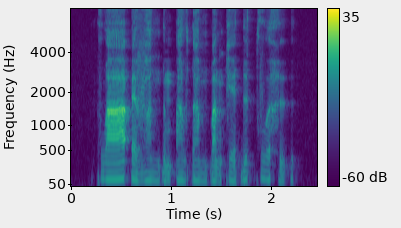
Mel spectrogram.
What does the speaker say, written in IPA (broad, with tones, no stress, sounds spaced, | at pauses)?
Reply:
k w aː˨˦ ʔ ɛ˧˩ v a̤˨˩ n ɗ ə̰˧˨ m ʔ a̤˨˩ w ɗ a̤˨˩ m ɓ a̰˧˨ n k e˧˩ ɗ ɨ˦˥ t̚ f u˧ ə̯ h ɨ̰˧˨ ʔ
